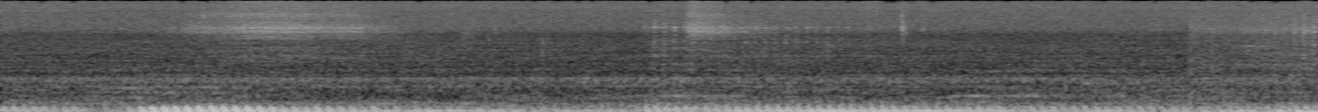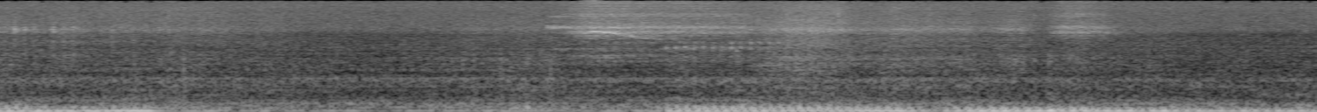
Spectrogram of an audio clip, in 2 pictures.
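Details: Purring cheetah during a cuddle, low throbbing rumble in bursts of a second or two separated by quieter pauses; faint higher chirps or voices flicker in the background.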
